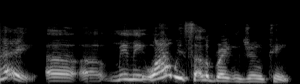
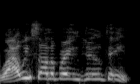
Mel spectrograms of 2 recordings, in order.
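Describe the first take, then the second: First: It is asked in a friendly, curious tone. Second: It is asked in a hostile, confrontational tone.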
